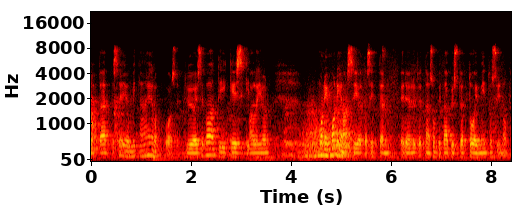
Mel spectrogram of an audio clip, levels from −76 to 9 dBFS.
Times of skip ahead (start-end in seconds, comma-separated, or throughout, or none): 3.17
